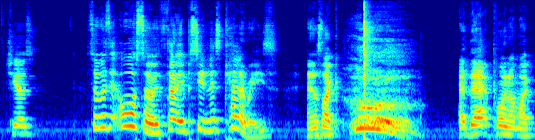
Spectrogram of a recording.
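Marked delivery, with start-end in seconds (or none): 0.9-2.8 high piping question; mum in kid voice. Retold or imitated. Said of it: "same voice as the kid". 3.5-4.2 mock gasp. Shock at calorie question.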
